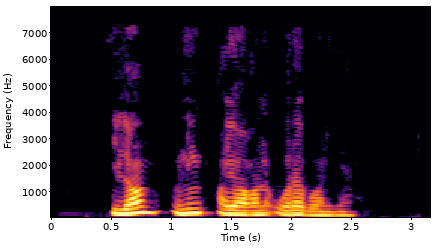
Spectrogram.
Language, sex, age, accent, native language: Uzbek, male, 25-34, Farg'ona, Uzbek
